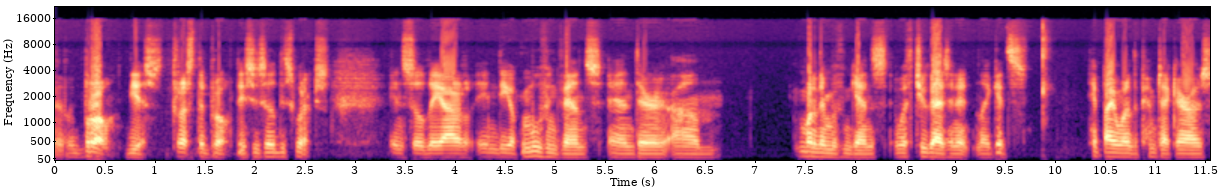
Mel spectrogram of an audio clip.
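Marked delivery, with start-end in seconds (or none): 0.3-2.7 put-on Russian accent. Recapping a story, quoting the Tracksuit Mafia, Tracksuit Mafia Russian accent. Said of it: "in their Russian accents".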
